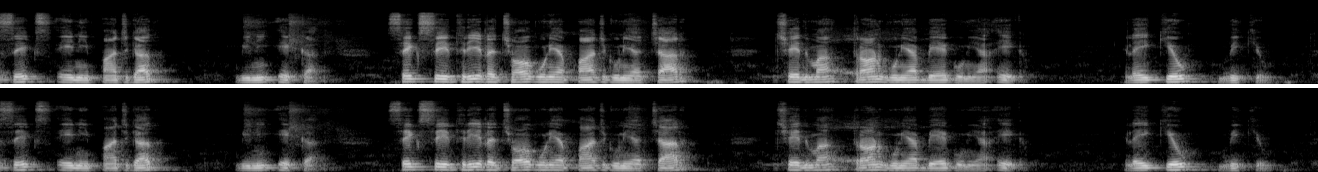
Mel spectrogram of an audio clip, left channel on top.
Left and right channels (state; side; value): normal; both; correlation 0.61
